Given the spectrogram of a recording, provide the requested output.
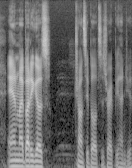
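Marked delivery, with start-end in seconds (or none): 1.5-2.7 casual, offhand, tossed out like nothing. Retelling how a buddy said a star was behind him: imitating a buddy playing it cool. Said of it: "And he says it like that".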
